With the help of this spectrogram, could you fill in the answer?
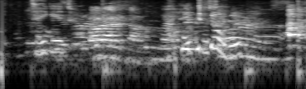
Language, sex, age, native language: Icelandic, female, 18-19, Icelandic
